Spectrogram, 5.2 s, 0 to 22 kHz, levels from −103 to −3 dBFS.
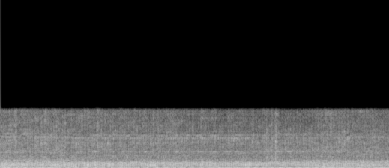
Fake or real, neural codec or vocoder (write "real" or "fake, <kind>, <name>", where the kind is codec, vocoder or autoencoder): fake, vocoder, Vocos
